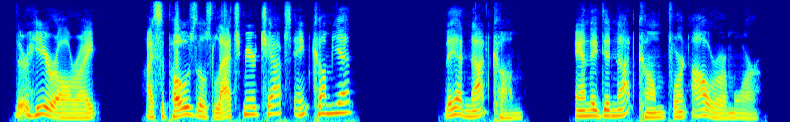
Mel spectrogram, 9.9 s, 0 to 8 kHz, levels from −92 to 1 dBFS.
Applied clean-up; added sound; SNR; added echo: none; none; none; none.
